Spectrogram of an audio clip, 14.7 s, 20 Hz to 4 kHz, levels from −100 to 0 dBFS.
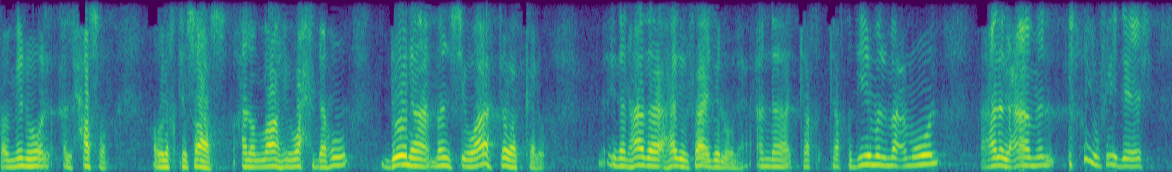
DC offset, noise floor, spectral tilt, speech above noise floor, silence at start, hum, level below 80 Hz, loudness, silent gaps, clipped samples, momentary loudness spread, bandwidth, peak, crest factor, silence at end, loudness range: under 0.1%; -47 dBFS; -11.5 dB/octave; 33 dB; 0 s; none; -50 dBFS; -14 LUFS; none; 0.3%; 13 LU; 4 kHz; 0 dBFS; 14 dB; 0.35 s; 3 LU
